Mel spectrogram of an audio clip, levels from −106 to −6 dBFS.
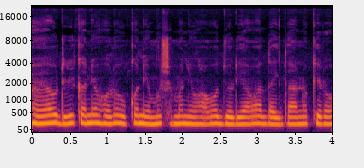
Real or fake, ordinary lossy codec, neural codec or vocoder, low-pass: fake; none; vocoder, 44.1 kHz, 128 mel bands every 512 samples, BigVGAN v2; none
